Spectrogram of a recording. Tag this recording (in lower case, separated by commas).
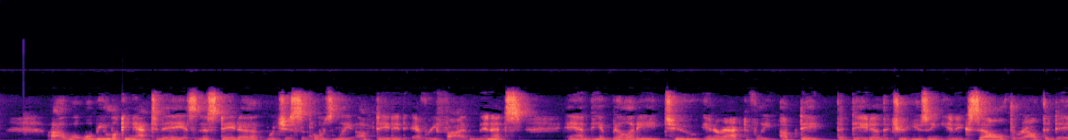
speech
